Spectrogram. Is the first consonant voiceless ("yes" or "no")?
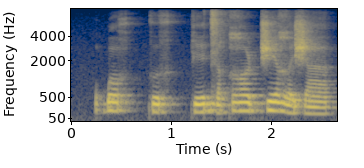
no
